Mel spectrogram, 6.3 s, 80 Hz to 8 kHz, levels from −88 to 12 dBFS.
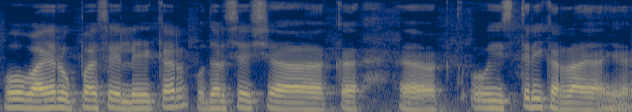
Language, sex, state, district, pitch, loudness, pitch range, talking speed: Hindi, male, Maharashtra, Aurangabad, 150 Hz, -23 LUFS, 135-160 Hz, 135 wpm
